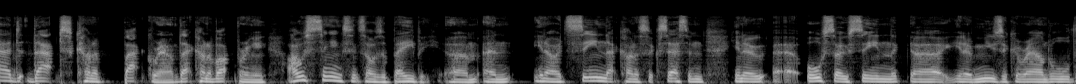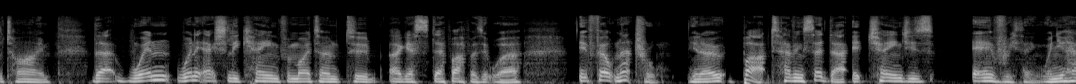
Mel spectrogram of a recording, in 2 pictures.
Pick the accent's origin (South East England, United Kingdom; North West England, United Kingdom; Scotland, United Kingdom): South East England, United Kingdom; Windsor; born there; I was born in Windsor, which is where the Queen comes from, darling.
